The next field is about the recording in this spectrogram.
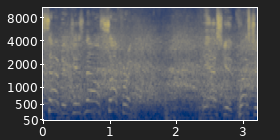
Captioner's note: crowd chanting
